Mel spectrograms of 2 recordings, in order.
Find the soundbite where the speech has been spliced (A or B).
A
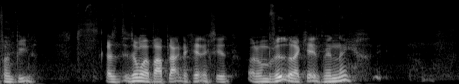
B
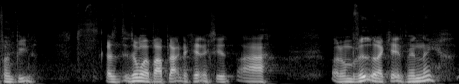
A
